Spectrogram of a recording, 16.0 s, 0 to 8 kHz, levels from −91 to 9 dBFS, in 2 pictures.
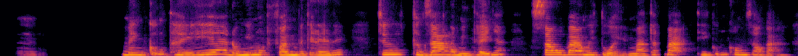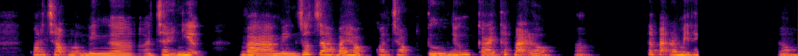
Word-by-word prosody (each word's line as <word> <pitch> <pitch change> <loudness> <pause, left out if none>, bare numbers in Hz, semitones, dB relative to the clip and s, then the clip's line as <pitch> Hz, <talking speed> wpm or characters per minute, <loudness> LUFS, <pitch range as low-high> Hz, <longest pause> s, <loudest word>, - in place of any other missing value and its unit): Ừm. 230 -2 -21 0.9
Mình 240 0 +2
cũng 310 -2 -4
thấy, 255 +2 +1
ơ, 300 -1 +1
đồng 225 -2 +4
ý 220 - +7
một 260 +1 +4
phần 220 -1 +6
với 215 - +1
cái 235 0 -6
đấy 215 0 +3
đấy. 275 +6 -2 0.3
Chứ 285 -1 +2
thực 260 - +1
ra 255 +3 +4
là 225 - 0
mình 200 -2 +2
thấy 195 -3 +3
nhá, 265 - -1 0.3
sau 275 -2 +3
30 265 -2 +3
tuổi 195 -4 -2
mà 190 -1 0
thất 270 - -6
bại 285 0 +1
thì 215 -2 -3
cũng 275 - -7
không 275 -3 +1
sao 245 -2 -5
cả. - - -8 0.4
Quan 245 0 -5
trọng 240 -3 -2
là 205 - -7
mình, 190 -1 +1
ờ, 190 0 -1 0.2
trải 210 -1 -1
nghiệm 220 +2 +4 0.4
và 200 -3 +2
mình 195 0 0
rút 300 +5 0
ra 260 -3 +2
bài 200 -1 0
học 195 -3 0
quan 230 -1 -8
trọng 230 0 -6 0.2
từ 205 -2 +1
những 245 +6 0
cái 195 -2 -2
thất 285 -1 -8
bại 240 - +1
đó. 195 +3 -5 0.2
Đó. - - -10 0.7
Thất 280 - -4
bại - - 0
là 220 - 0
mẹ 215 0 +4 0.7
thành 210 -1 -8
225 Hz, 220 wpm, -22 LUFS, 205-260 Hz, 0.9 s, ý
